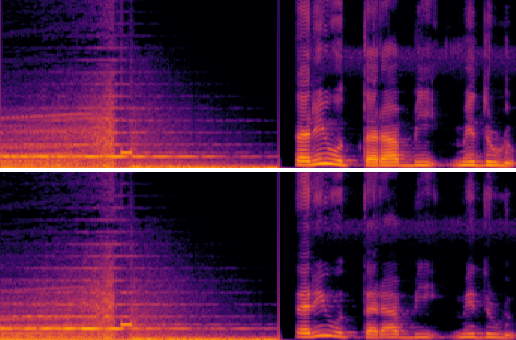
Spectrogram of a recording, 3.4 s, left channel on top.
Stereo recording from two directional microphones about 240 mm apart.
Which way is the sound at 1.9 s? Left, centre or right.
Centre.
